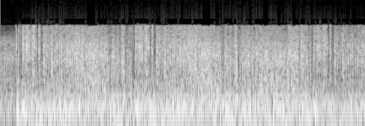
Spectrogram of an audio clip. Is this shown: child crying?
no

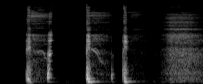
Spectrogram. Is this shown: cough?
yes

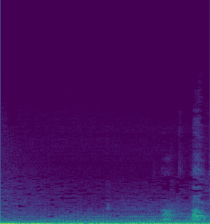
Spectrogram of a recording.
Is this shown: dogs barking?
yes

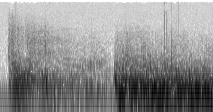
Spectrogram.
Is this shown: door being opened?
no

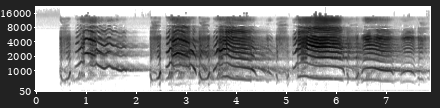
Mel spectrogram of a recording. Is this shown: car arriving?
no

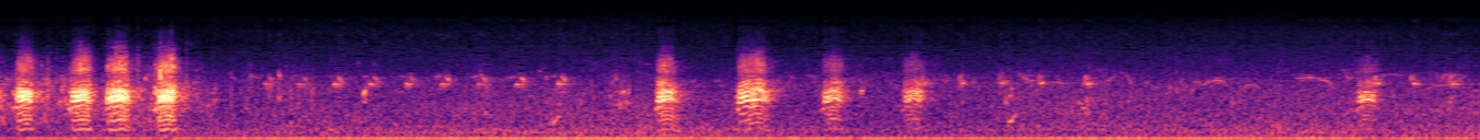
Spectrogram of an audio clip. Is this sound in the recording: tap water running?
no

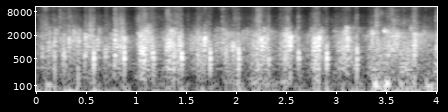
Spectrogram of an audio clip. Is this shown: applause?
yes

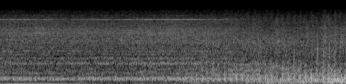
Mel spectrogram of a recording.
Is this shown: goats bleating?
no

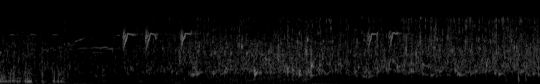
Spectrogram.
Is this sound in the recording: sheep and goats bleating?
no

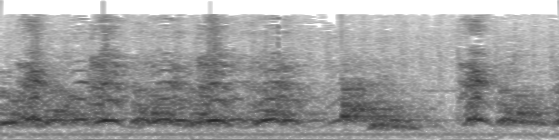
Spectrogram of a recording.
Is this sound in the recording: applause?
no

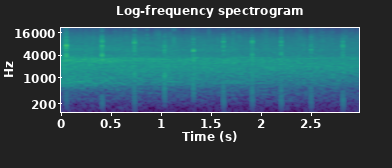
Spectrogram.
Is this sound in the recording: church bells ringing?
no

